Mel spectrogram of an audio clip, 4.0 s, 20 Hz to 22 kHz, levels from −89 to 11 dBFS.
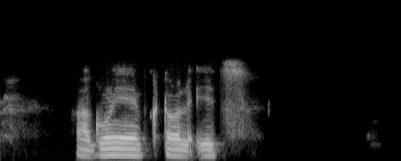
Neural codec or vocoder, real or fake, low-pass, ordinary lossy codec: none; real; 5.4 kHz; Opus, 32 kbps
